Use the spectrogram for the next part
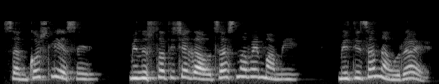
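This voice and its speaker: A woman's voice: high-pitched, moderate pace, mellow, close to an everyday voice. A woman reading as a polite, humble husband. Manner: polite and earnest. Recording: dull lo-fi recording.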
